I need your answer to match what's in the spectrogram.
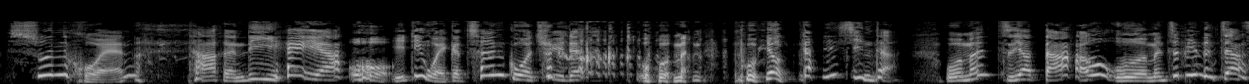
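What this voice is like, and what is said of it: Put-on Suzhou accent. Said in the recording (Chinese): “这大都督什么口音啊？ ... 苏州人， ... 外国苏州人。”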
